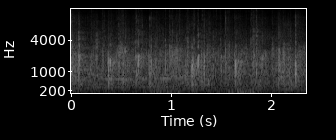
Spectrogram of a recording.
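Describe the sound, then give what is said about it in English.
An audience claps steadily, many hands blending into a dense, bright patter of overlapping slaps with a few sharper beats standing out, at an even moderate level with no voices. “If somebody is not clapping, check them very well.”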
